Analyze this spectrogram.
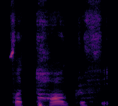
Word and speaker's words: photography: Photography. Photography. So the first syllable is soft unstressed.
